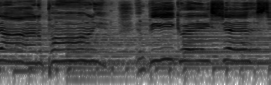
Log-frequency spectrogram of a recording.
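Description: A man singing a worship song, accompanying himself on acoustic guitar, with sung phrases that pause briefly between lines.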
